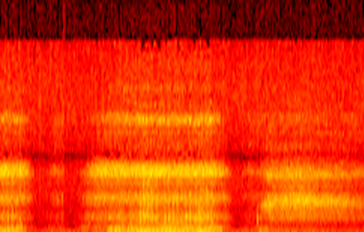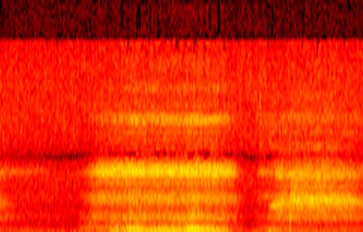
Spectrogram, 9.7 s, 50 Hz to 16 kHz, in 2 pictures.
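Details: Adult male reality-show contestant snoring open-mouthed in bed: loud, rough snores on each in-breath about 5 seconds apart, with quieter out-breaths between.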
